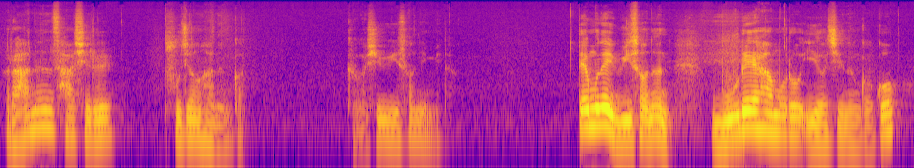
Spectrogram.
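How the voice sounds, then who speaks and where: A male pastor giving a Sunday sermon, emphatic and full of rhetorical questions, dropping from loud lines to near-whispers. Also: fairly high pitch.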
